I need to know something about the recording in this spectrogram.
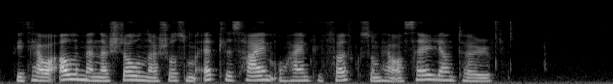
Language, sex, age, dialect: Faroese, female, 36-60, Suðurstreymoy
